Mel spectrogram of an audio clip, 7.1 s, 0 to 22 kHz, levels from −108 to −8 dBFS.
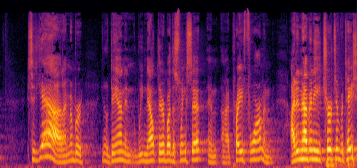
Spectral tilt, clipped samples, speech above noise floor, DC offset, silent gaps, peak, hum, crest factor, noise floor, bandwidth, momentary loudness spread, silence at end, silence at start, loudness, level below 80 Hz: -5.5 dB/octave; under 0.1%; 37 dB; under 0.1%; none; -2 dBFS; none; 22 dB; -58 dBFS; 16.5 kHz; 18 LU; 0 s; 0.55 s; -22 LUFS; -48 dBFS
